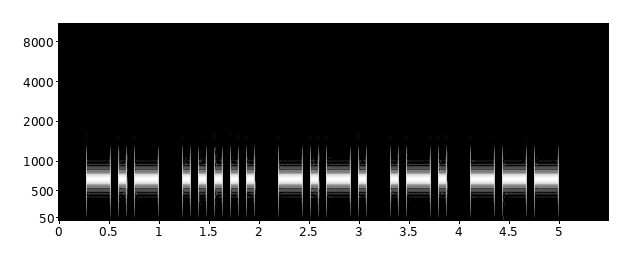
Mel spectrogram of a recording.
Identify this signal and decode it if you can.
Morse code, heard as a keyed tone, about 15 wpm, 700 Hz. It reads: K5CRO
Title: USA Callsign DE Callsign 15wpm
